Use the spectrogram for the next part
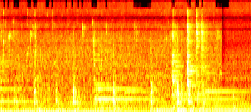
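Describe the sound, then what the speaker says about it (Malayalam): Ivy gourd pieces fry in hot oil, crackling steadily with brief stirring clinks and a busier sizzle near the end. "അപ്പോൾ ഇതുപോലെ തന്നെ ബാക്കിയിരിക്കുന്നത് നമുക്ക് ഫ്രൈ ചെയ്തെടുക്കാം"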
